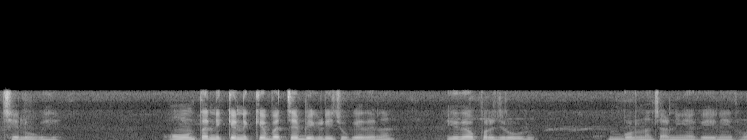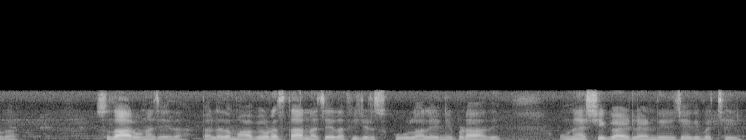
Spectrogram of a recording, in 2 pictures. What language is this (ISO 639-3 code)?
doi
